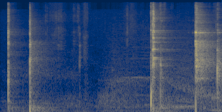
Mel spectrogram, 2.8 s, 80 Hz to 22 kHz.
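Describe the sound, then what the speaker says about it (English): A screwdriver prying the axle cap off a 2007-14 Chevy Silverado front hub, giving several sharp metallic taps and clinks with quieter scraping between them, close and unaccompanied by speech. "and pry the cap right off"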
